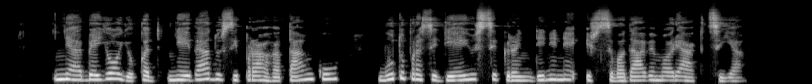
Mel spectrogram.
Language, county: Lithuanian, Klaipėda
